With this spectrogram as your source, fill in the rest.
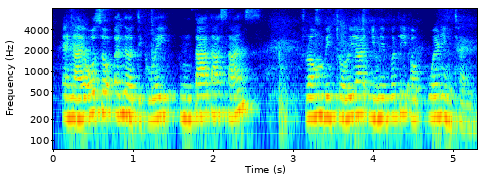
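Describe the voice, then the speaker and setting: A woman with a fairly high voice speaks at a moderate pace. Audible room echo and noticeable background noise surround her. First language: not English (English is third language). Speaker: mayoral candidate. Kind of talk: campaign speech. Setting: community centre meeting with audience.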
